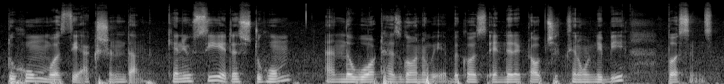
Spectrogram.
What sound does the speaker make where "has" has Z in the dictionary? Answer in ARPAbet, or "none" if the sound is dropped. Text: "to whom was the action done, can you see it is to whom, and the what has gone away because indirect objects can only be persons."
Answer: Z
